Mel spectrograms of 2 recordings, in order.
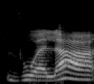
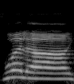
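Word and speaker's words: voilà: this on Quizlet um V is how you say this is VOA is that is um so I always reference the magic when a person when a magician says VOA you know make something appear um so that's how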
